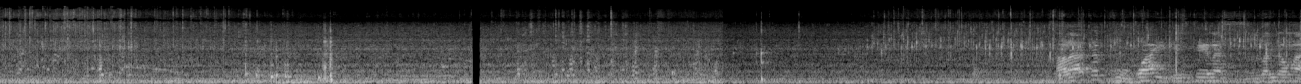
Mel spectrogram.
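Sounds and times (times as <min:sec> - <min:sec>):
food sizzling in oil: 0:00.0 - 0:02.8, 0:08.6 - 0:13.0.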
